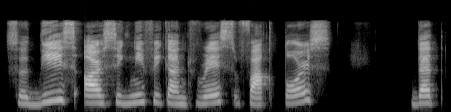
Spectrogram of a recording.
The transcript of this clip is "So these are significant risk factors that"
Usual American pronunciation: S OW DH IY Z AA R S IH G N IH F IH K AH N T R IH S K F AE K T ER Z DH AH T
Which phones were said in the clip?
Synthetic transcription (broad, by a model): S OW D IY S AA R S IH G N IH F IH K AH N T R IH S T F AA K T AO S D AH T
